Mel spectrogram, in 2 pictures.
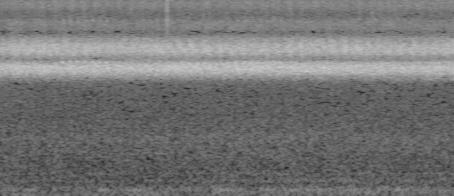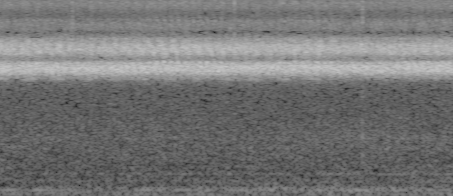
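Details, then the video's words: Grass insects on an early autumn night: a dense, unbroken chorus of high shrill trilling. Two steady bands sit one over the other and never pause. A faint low rumble lies beneath. "초가을 밤부터 새벽까지 백색소음 풀벌레 소리"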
